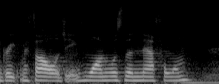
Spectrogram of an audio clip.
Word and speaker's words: Nephilim: One was the Nephilim. Some people pronounce it Nephilim. I say Nephilim.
